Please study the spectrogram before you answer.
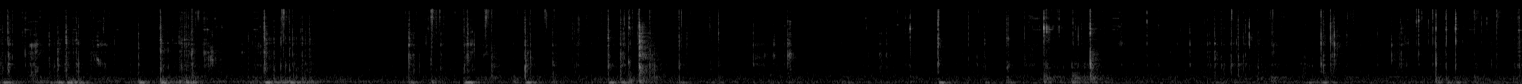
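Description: A small solid bar of yellow soap with a green rim, held between fingers with long nails, is shaved and scraped with a metal box-cutter blade. Quick, bright scraping and crisp cutting strokes come in dense clusters with brief pauses between them, each stroke dying away almost at once.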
